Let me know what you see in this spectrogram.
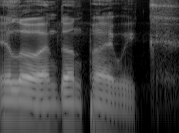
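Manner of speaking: fake Eastern European vampire accent. Joking about pie week being done, greeting in an Eastern European vampire voice. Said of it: "I'm doing kind of an Eastern European vampire voice".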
